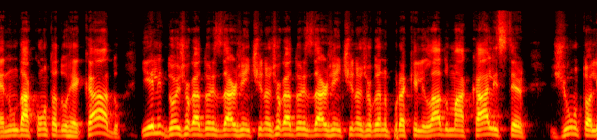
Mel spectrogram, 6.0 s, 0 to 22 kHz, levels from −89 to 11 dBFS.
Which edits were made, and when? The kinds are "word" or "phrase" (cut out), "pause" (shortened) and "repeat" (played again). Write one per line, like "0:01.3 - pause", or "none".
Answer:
0:01.6 - phrase
0:02.7 - repeat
